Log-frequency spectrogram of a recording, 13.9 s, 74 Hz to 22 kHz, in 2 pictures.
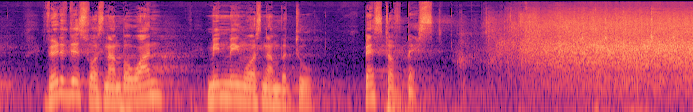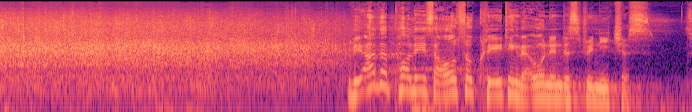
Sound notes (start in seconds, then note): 4.6 applause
